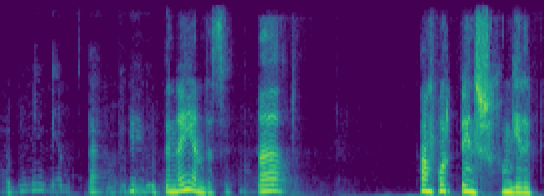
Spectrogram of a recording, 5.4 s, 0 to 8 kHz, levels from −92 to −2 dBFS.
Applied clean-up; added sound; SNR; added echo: neural mask model DeepFilterNet 3.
